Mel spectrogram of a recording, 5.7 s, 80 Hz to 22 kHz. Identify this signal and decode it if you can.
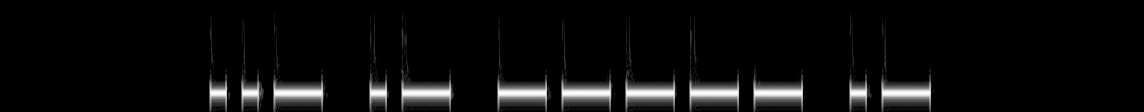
Morse code, heard as a keyed tone, about 15 wpm, 700 Hz. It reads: UA0A
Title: DXCC-100 Call Signs - 4 Characters - 15wpm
